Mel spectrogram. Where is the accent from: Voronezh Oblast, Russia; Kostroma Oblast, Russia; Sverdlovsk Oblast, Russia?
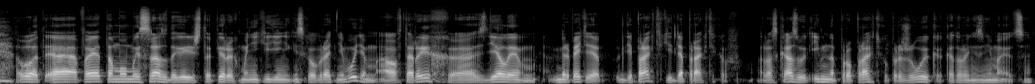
Kostroma Oblast, Russia; Kostroma; moved away as an adult; also born or lived in Moscow; я сам родом из Костромы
